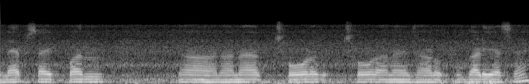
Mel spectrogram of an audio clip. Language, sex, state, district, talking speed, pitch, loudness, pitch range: Gujarati, male, Gujarat, Valsad, 115 wpm, 110 Hz, -16 LUFS, 110-115 Hz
